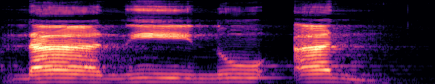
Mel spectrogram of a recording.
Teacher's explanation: Tarful lisan, ujung lisan kita dengan al-hanak al-a'la, dari gusi yang ada di atas gigi seri kita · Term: nun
